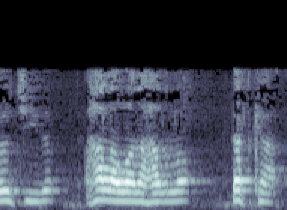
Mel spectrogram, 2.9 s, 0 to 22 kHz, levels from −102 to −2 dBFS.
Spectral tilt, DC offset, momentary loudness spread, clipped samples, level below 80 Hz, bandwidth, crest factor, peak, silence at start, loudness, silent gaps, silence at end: -5.5 dB/octave; under 0.1%; 17 LU; under 0.1%; -62 dBFS; 5.8 kHz; 16 dB; 0 dBFS; 0 s; -16 LUFS; none; 0.1 s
